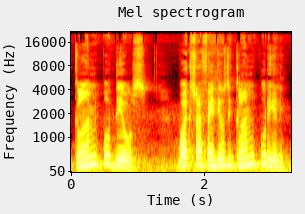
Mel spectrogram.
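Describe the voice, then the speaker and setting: A woman's voice: medium pitch, unhurried, mellow, slight background noise. A woman giving an emotional religious testimony. She talks earnestly, repeats her phrases and keeps turning to her listeners. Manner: earnest, repetitive, addresses listeners as "gente".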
